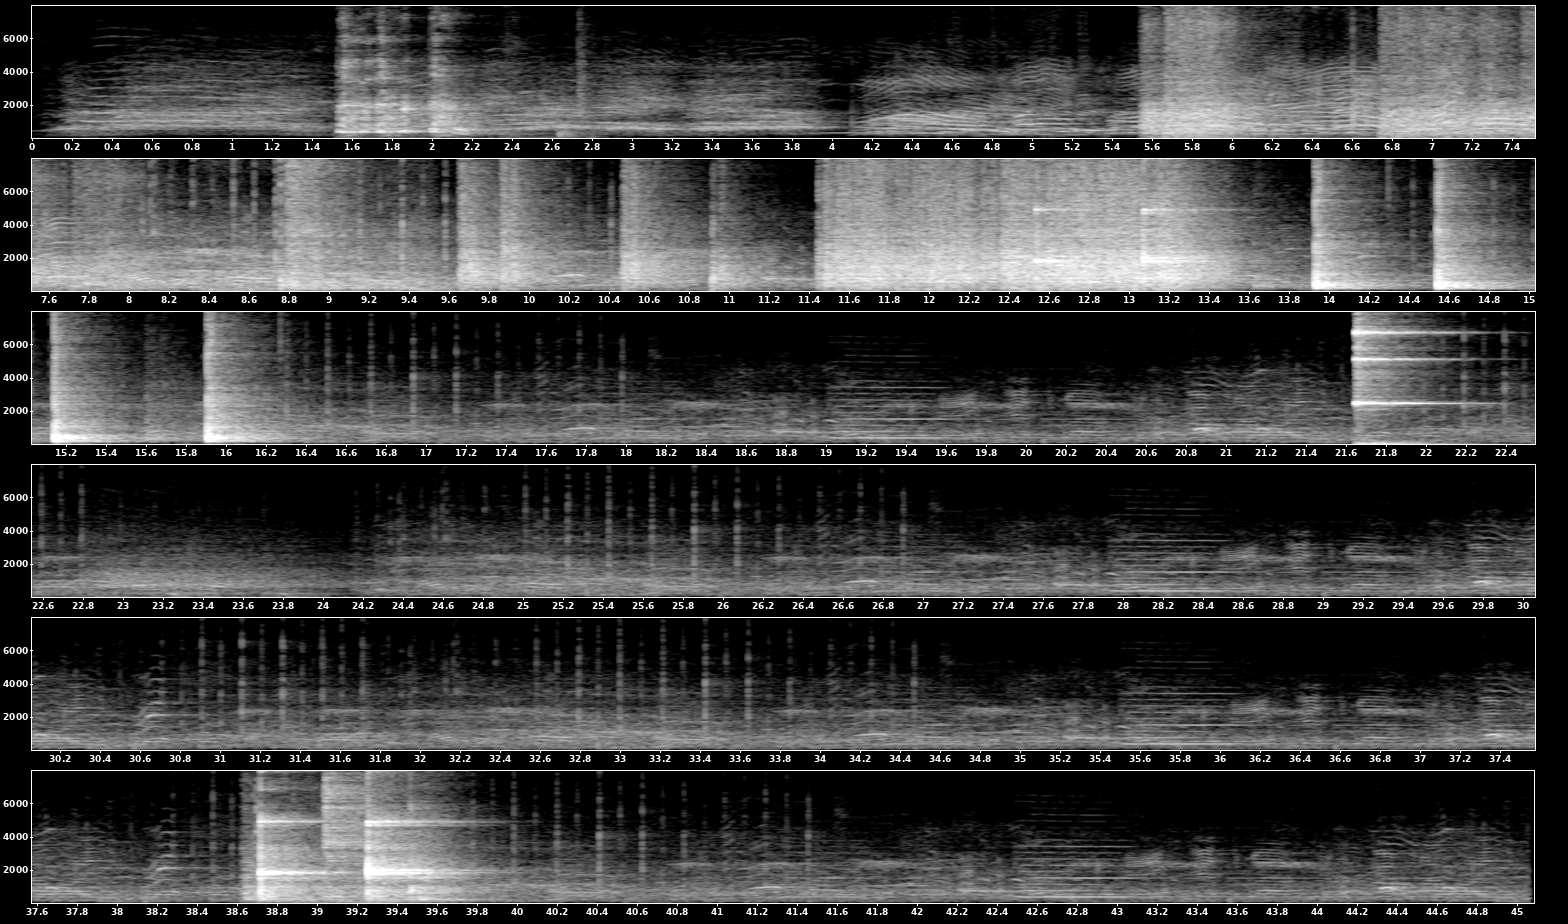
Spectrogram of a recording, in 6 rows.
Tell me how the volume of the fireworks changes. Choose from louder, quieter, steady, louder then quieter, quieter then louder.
louder.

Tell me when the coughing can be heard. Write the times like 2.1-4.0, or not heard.
1.6-2.8.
